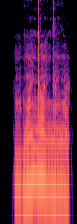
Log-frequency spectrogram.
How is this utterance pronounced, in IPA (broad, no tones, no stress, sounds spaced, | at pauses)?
m b õ n d õ n d ə̃ ɡʷ ə̃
